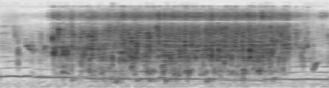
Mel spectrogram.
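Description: Water from a roadside spring in Turkey trickles and splashes steadily, close and continuous, with a faint tonal hum underneath.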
